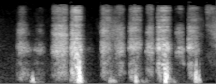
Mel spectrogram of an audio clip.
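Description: A man laughing breathily, about eight short puffs of air in quick succession.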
